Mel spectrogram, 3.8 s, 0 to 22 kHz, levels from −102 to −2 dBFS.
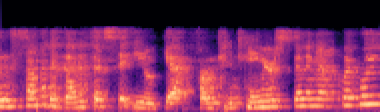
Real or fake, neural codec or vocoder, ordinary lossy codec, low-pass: fake; codec, 32 kHz, 1.9 kbps, SNAC; Opus, 24 kbps; 7.2 kHz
